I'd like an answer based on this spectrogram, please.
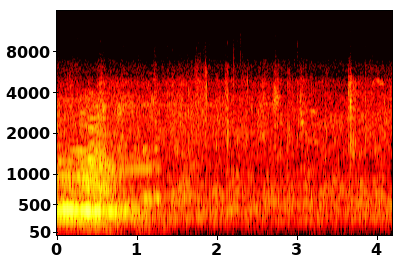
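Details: Hallikar cattle at the weekly Monday cattle fair at KG Temple, Gubbi taluk, Tumkur district: one strong, steady, low moo lasting about a second, then the busy hum of market crowd voices.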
